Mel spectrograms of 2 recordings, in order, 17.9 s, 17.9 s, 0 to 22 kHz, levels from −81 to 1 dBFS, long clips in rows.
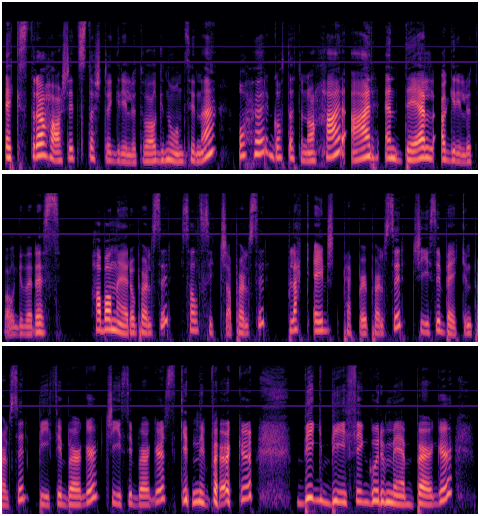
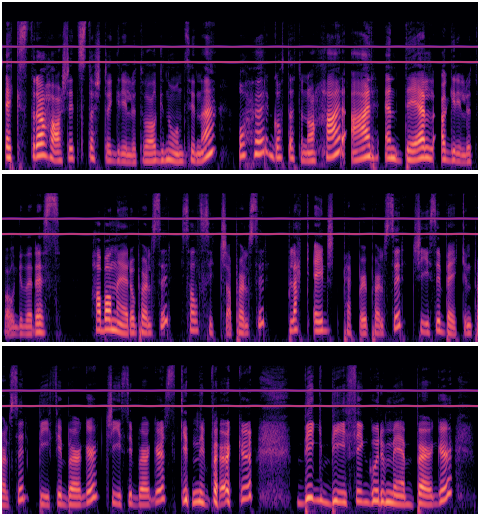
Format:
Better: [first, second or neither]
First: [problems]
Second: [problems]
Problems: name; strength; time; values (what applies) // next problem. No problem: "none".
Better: first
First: high-pitched whine; faint; throughout; 6 kHz, 30 dB below the speech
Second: high-pitched whine; loud; throughout; 6 kHz, 7 dB below the speech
